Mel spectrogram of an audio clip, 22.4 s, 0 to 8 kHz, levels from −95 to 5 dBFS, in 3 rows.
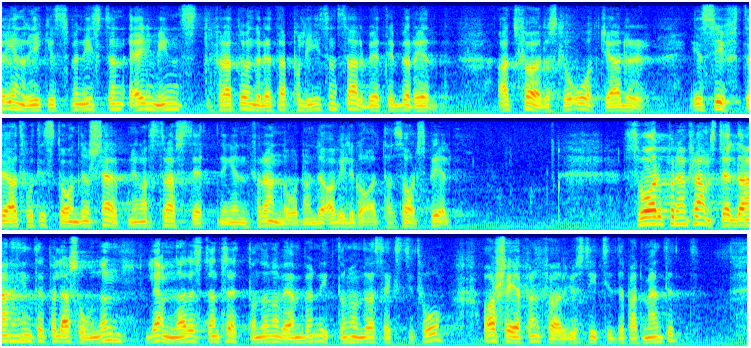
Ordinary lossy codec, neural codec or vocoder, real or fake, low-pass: none; none; real; 7.2 kHz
